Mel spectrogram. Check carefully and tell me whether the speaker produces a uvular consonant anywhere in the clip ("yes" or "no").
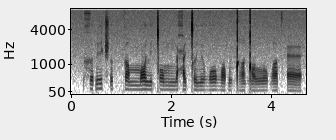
no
